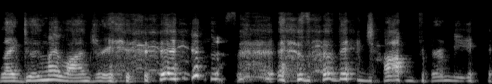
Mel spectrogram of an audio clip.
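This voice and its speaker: A man speaks at a very slow pace in a high pitch. His loudness swings widely. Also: lively intonation. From Alberta, Canada (Plains Cree). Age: 20s. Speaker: beadwork artist. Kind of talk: casual chat.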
